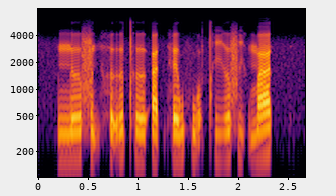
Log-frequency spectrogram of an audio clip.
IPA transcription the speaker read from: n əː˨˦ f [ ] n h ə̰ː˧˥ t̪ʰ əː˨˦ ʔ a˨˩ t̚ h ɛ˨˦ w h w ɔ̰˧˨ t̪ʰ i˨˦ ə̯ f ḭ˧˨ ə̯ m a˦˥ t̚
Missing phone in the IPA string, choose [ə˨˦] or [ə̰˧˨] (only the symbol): ə̰˧˨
